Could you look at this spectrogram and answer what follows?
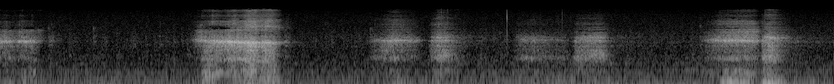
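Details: Snoring during sleep, recorded with the SnoreLab snoring app: soft, breathy snores rise and fall several times against a quiet room hiss, fainter and less regular than typical loud snoring.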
